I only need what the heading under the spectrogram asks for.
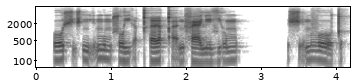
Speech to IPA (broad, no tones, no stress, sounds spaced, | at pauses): o ʃ ḭ ʃ mʲ ḛ m u m s o j ḭ qʰ i qʼ ḛ m f æ lʲ e zʲ o m | ʃ ḛ m v o t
